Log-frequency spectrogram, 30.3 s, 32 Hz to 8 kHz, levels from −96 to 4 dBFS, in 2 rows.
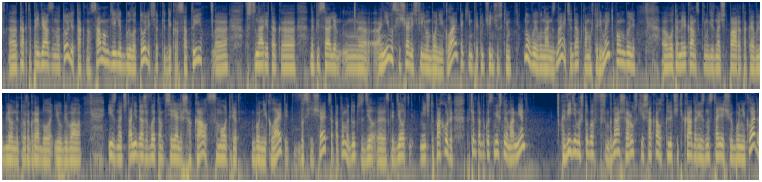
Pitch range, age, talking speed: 125-165 Hz, 30-49, 175 wpm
